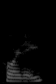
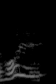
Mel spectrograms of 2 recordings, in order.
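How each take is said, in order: First: Said in the usual way. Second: Hoarding exclaimed much higher in pitch, half laughing; high playful echo of Hoarding; mock-indignant hoarding. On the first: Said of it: "I think Amanda said I was hoarding". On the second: Real, not acted. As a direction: toss Hoarding back in playful outrage. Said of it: "Amanda said I was hoarding".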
